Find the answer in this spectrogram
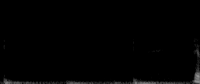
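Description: A few faint, sharp clicks of a stylus tapping a tablet screen, spaced irregularly.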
